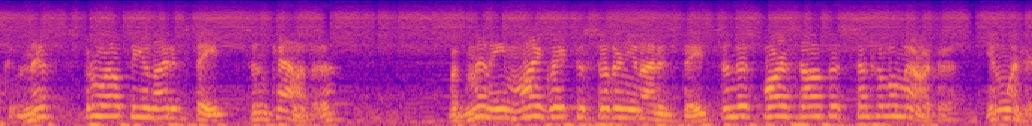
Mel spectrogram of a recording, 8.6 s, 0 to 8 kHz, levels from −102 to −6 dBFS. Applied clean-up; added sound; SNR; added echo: none; Guitar; 17 dB; reverberation time 0.2 s.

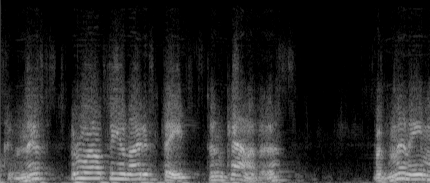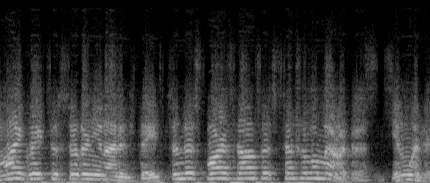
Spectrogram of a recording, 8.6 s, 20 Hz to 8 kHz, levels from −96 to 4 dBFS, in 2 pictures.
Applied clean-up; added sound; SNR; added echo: neural separator model SepFormer DNS4.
